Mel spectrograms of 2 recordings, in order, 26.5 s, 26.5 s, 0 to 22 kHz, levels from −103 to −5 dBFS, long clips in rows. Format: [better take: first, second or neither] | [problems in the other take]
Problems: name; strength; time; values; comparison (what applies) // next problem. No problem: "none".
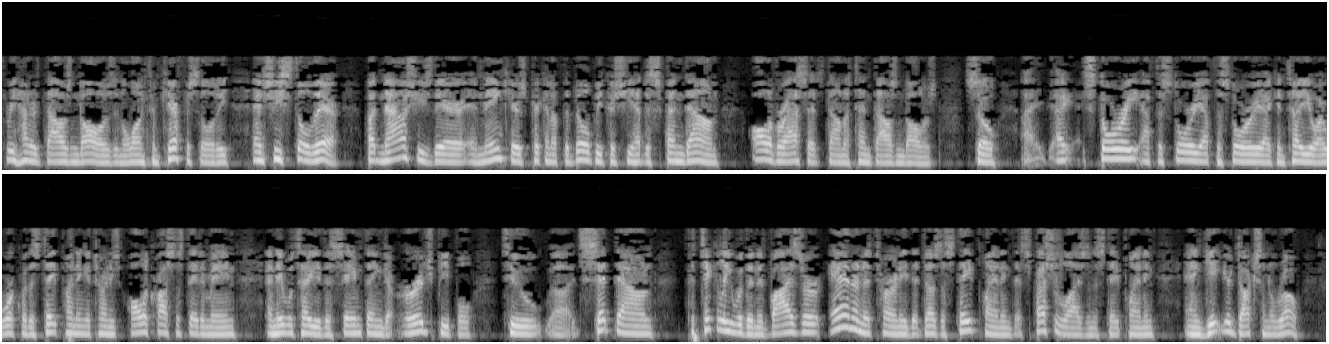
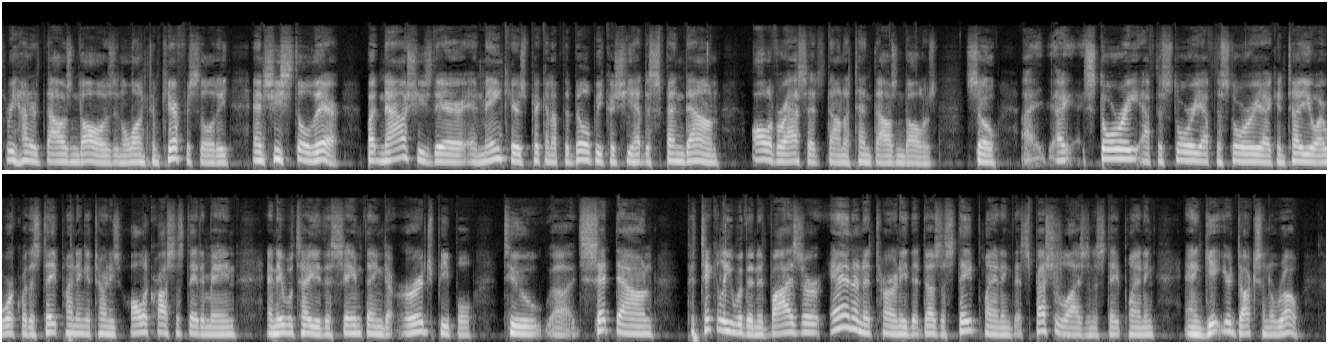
second | garbled, watery; badly; nothing above 6.5 kHz; slightly in the second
